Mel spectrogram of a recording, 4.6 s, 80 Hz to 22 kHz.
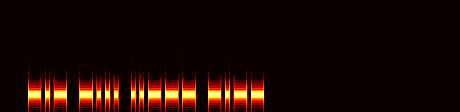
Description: Morse code, heard as a keyed tone, about 28 wpm, 700 Hz. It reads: KB2Y
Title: USA Call Signs - 4 Characters - Repeated 3x - 28wpm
